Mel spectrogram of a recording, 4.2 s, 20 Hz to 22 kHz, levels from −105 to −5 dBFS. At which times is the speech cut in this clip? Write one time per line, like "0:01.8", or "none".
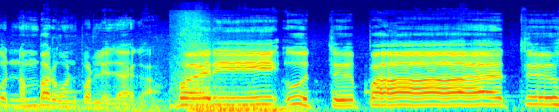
0:01.1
